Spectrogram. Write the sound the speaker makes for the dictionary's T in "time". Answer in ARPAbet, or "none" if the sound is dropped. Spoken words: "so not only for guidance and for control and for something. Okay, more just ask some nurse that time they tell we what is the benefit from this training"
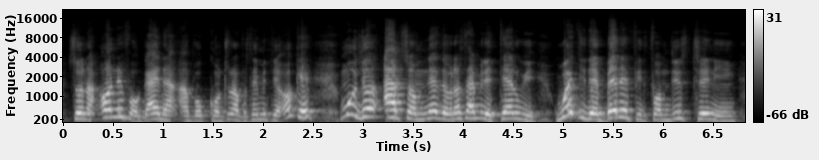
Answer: S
